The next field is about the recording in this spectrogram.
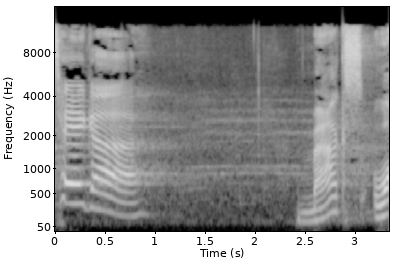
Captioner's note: cheering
